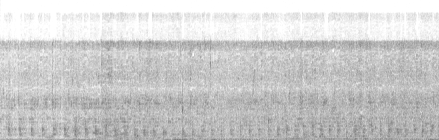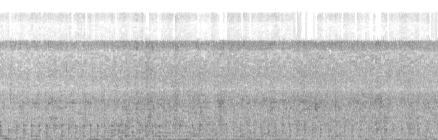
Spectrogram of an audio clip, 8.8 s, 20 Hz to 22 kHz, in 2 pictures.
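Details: 2019 Mercury 150 hp FourStroke outboard with 680 hours idling: steady low rumble with a fast, regular knock ticking over it.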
